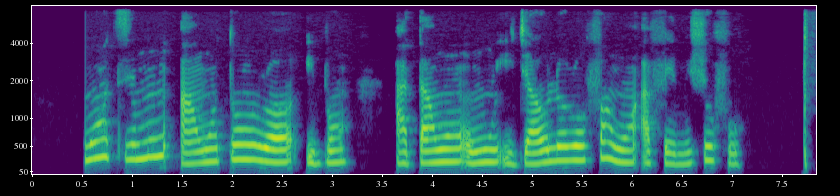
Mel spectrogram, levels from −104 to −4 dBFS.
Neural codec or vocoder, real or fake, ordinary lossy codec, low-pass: none; real; none; 7.2 kHz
